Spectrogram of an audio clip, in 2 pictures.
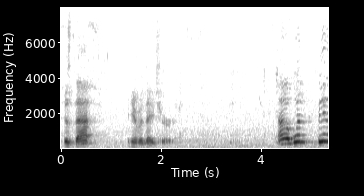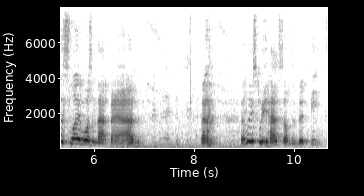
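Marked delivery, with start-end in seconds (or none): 4.3-10.5 high, slow whiny grumble, a touch of laughter; complaining Israelites. Pretend. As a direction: whine about the good old days of slavery. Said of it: "start complaining".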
